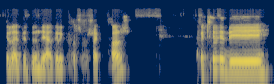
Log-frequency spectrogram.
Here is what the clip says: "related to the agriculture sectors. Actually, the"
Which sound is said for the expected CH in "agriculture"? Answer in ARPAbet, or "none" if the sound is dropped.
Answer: S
